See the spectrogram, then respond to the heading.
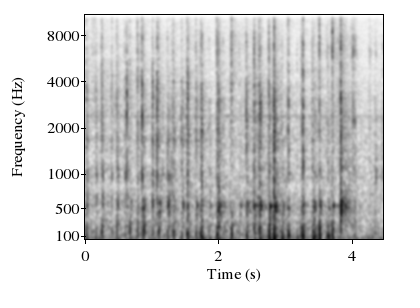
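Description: Long nails tap rapidly on the body and red plastic lid of a clear plastic jar filled with pink pieces, held close to the microphone. The result is a quick, uneven series of crisp, dry clicks and ticks with a bright top and light low thumps, each one dying away almost at once.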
